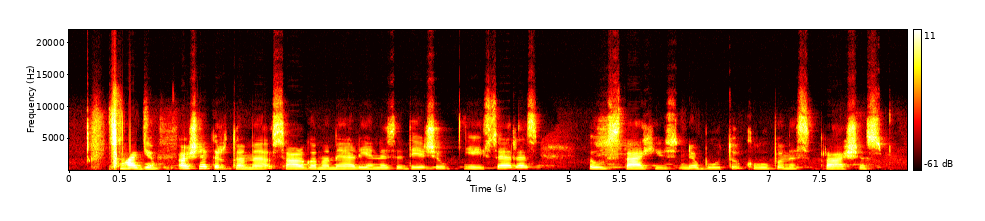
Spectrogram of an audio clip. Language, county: Lithuanian, Šiauliai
